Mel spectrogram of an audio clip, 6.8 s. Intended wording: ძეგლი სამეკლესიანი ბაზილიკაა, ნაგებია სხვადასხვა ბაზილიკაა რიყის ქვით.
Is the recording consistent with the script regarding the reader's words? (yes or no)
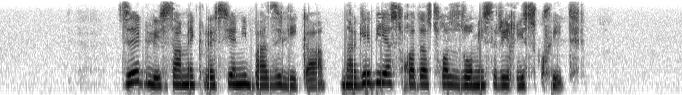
no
